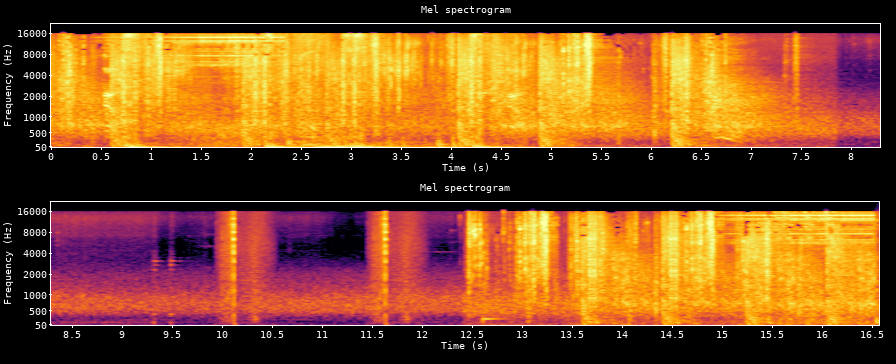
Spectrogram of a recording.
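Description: Video game combat sounds crash and thump rapidly.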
